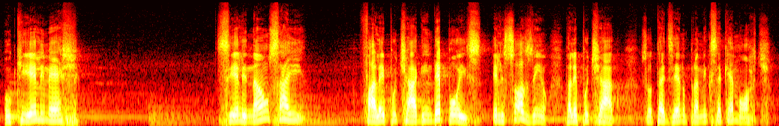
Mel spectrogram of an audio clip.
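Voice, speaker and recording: A Brazilian man, a pastor, telling a story in a sermon and then preaching with rising passion, at times shouting. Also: high voice, moderate pace, big-room sound. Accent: Brazilian Portuguese.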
